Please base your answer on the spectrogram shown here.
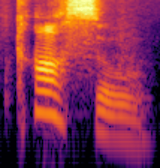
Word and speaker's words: castle: So we say castle. Castle. Pretend it's spelled like this. like this. Let me see if I can There we go. Yeah. The trick is to pretend that it's spelled like this.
